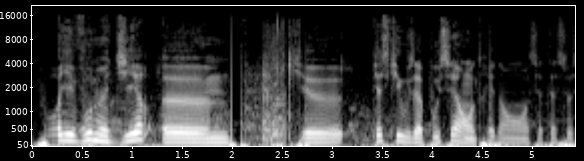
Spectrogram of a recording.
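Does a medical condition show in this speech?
No.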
